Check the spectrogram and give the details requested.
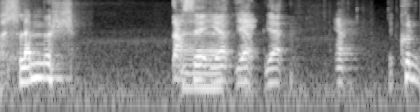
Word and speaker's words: Hlemmur: It's called Hlemmur. That's it. Yeah. I couldn't pronounce it.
